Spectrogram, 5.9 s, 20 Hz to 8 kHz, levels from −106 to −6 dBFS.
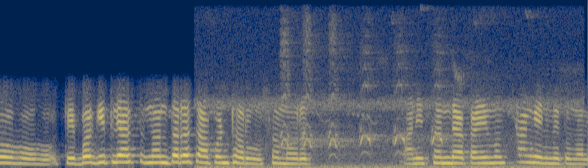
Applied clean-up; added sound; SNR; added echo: none; Crow; 13 dB; none.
